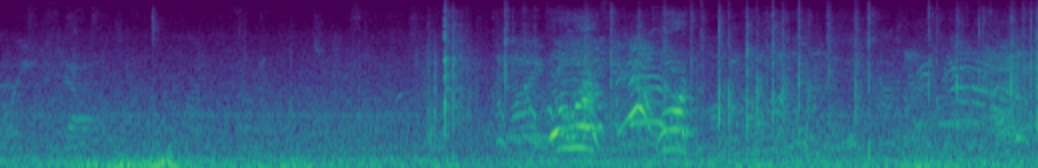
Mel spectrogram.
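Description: A baseball bat cracks against a pitched ball once, sharply, about four and a half seconds in. Voices then shout and cheer loudly for a couple of seconds, and scattered clapping follows near the end.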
